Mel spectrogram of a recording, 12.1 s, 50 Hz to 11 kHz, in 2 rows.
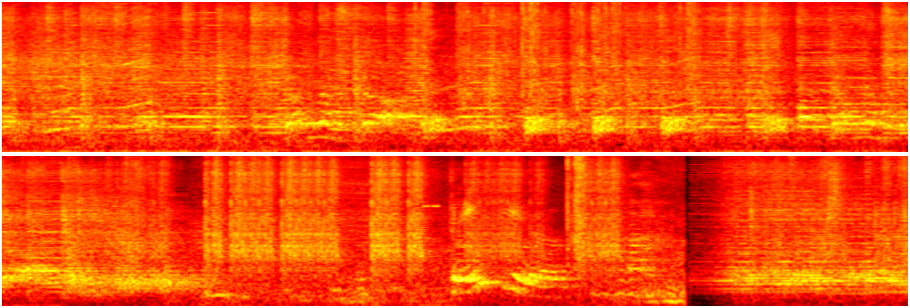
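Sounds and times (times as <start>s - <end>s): camera shutters clicking: 2.7s - 5.2s, 6.9s - 10.3s.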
